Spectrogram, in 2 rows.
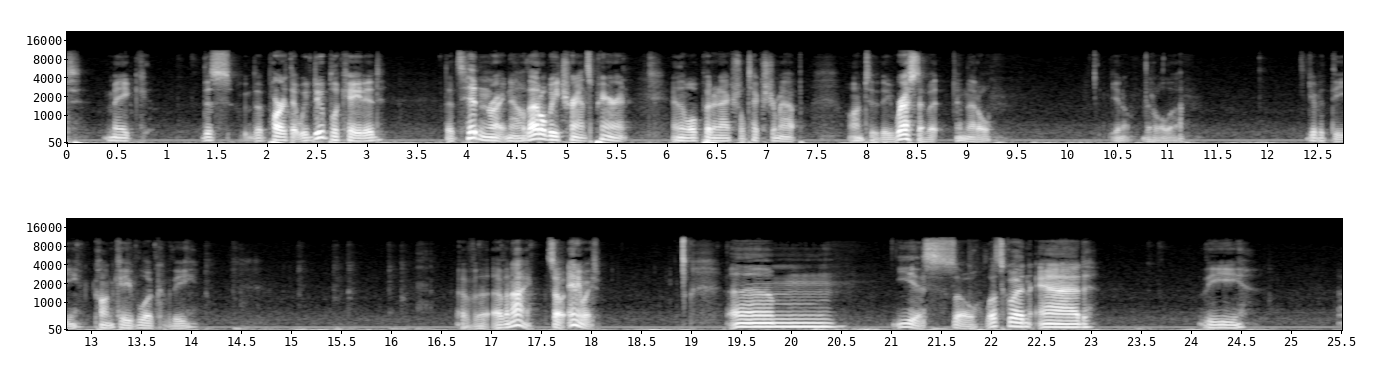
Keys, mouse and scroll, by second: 0.5 z, 1.2 right click, 1.7 Tab, 2.5 Tab, 2.9 Tab, 3.9-7.5 middle drag, 3.9 right click, 4.4 a, 11.9-14.5 middle drag, 14.1 a, 14.5 Tab, 15.0 a, 15.4 z, 16.0 z, 16.2 middle click, 18.2-22.0 middle drag, 19.4-21.0 right drag, 21.5 Tab, 22.4 a, 23.6-25.5 right drag.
